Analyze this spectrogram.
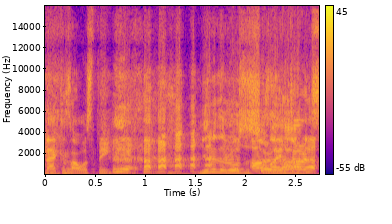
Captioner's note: laughing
